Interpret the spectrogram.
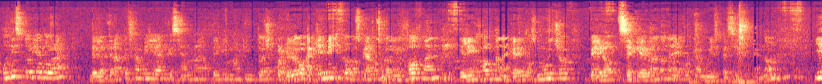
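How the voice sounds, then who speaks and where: Man, discursive academic presenter, distant noisy recording. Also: on the high side. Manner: discursive, with frequent tag questions. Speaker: presenter at a book launch. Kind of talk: academic talk. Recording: echoey distant room recording with noise.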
